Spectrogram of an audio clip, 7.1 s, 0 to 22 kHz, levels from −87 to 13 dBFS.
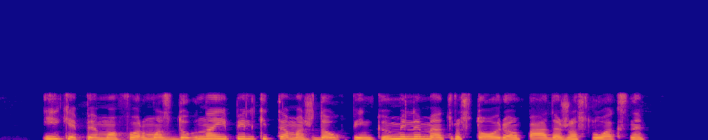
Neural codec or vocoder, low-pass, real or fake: none; 7.2 kHz; real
